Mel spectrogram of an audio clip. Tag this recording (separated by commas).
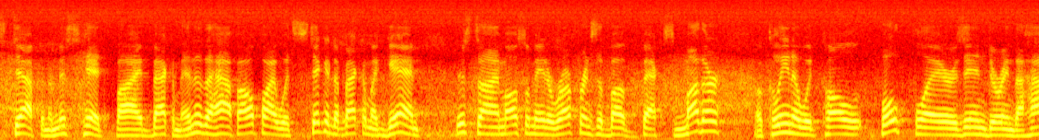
Speech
